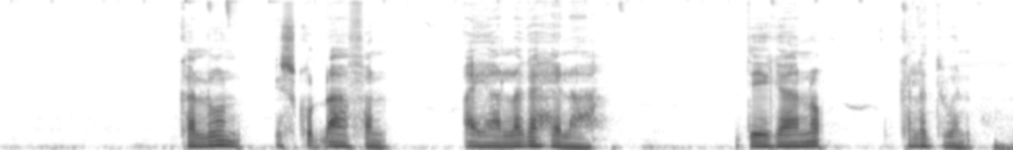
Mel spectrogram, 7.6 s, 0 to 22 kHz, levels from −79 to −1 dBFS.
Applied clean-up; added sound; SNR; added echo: none; none; none; none.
